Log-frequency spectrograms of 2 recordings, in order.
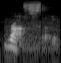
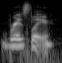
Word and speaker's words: Wriothesley: I keep saying Rothsley, but like I guess the correct pronunciation, because it's a French like Old English name, is Risley, which is really funny to me considering people saying people have Riz.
